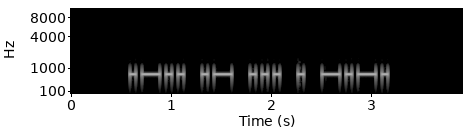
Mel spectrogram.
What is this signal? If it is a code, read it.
Morse code, heard as a keyed tone, about 20 wpm, 700 Hz. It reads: LASEC
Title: Code Groups - 5 Letters - 20wpm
